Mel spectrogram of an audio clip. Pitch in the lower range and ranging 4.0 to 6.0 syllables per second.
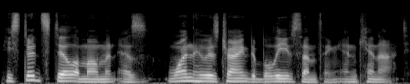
Yes: low, 130 Hz; 5.7 syllables/s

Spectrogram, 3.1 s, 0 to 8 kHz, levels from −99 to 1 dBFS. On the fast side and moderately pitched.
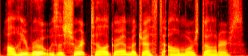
Yes: fast, 210 wpm; medium, 170 Hz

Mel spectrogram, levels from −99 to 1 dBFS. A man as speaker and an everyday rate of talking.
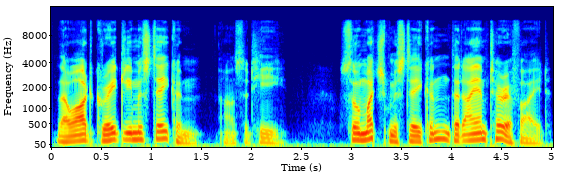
Yes: male; average, 155 wpm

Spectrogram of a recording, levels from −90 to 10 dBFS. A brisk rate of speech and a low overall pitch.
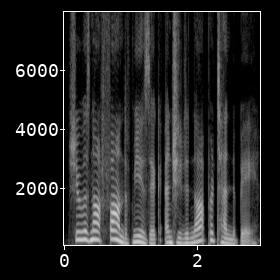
No: fast, 265 wpm; high, 195 Hz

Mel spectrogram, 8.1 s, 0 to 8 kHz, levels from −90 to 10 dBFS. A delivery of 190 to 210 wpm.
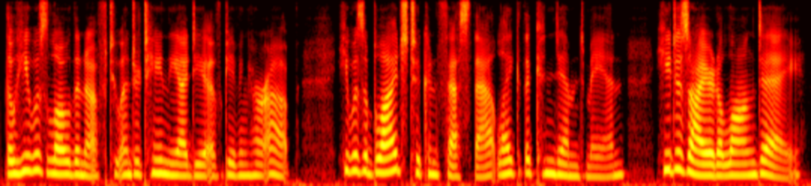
Yes: fast, 205 wpm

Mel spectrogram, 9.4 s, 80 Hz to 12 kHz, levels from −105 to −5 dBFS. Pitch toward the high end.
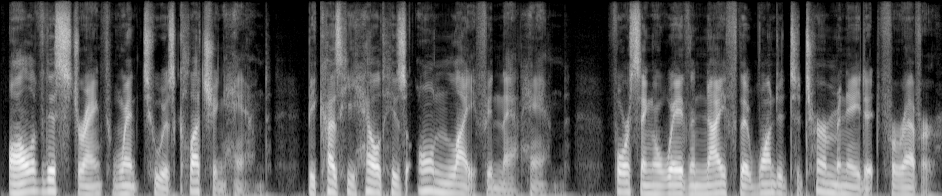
No: very low, 95 Hz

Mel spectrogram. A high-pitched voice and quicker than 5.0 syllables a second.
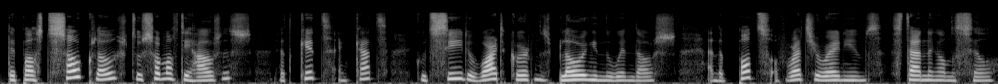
No: high, 210 Hz; 4.7 syllables/s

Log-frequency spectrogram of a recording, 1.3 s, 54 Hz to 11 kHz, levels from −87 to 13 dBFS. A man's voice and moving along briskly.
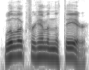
Yes: male; fast, 310 wpm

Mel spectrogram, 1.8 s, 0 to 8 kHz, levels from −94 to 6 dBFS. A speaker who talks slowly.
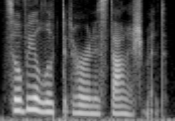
No: fast, 205 wpm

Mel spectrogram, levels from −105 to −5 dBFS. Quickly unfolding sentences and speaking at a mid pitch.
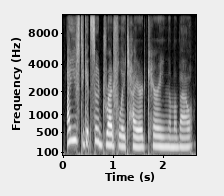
No: fast, 225 wpm; high, 220 Hz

